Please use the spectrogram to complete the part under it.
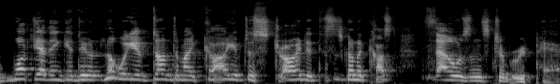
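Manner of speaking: very high-pitched, furious outburst. Acting out a driver whose car was hit, furious outburst. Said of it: "you could hear the fury in his voice".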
